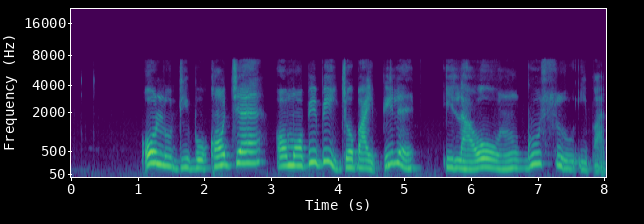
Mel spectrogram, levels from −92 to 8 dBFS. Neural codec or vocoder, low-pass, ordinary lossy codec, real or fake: codec, 16 kHz, 4 kbps, X-Codec, HuBERT features, trained on balanced general audio; 7.2 kHz; none; fake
